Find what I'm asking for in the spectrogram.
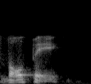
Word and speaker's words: Volpe: Rob, did I pronounce your name right? – It's Volpe. Thank you for asking.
